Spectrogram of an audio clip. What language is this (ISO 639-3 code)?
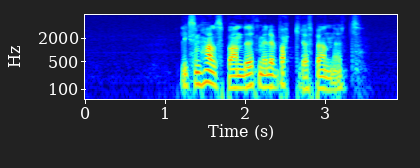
swe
